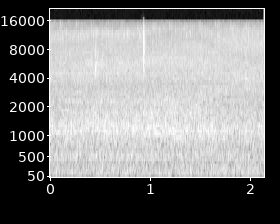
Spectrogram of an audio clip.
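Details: Ford F-150 with waste spark ignition after misfire diagnosis, cylinder six now firing: steady even idle with no skip or stumble; the constant miss is gone.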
